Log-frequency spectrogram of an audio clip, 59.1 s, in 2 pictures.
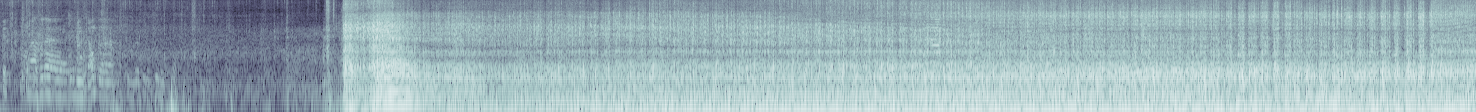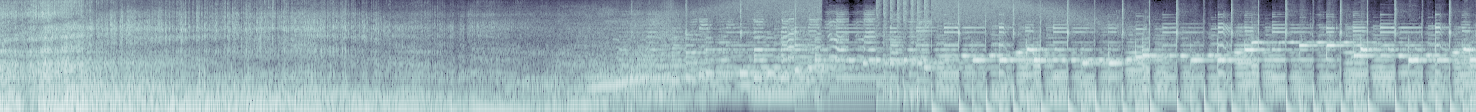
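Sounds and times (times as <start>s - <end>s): car engine idling loudly: 6.8s - 39.8s.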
